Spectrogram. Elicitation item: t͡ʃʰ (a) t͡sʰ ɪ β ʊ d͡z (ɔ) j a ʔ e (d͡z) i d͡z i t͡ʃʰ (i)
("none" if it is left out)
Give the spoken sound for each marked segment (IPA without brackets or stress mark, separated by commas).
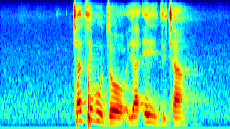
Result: a, ɔ, none, a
